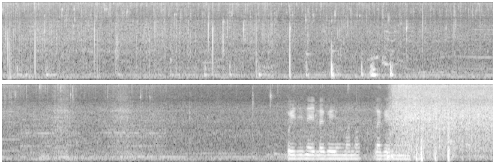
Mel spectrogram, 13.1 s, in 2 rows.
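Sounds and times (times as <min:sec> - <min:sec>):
garlic and onion sizzling in oil: 0:00.0 - 0:10.4, 0:11.6 - 0:13.0
utensil scraping a pan: 0:06.7 - 0:08.8.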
